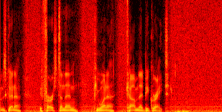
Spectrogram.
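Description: A man speaks calmly into a microphone over a loudspeaker, outdoors.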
